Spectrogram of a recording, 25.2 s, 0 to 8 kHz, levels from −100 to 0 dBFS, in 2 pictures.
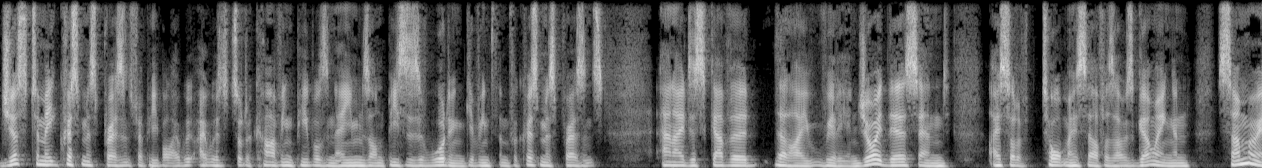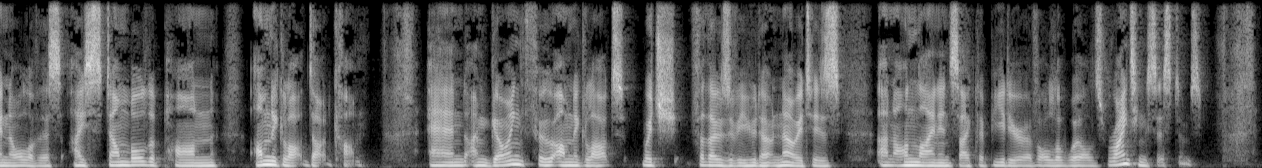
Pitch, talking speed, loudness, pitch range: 145 Hz, 185 wpm, -17 LUFS, 130-155 Hz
